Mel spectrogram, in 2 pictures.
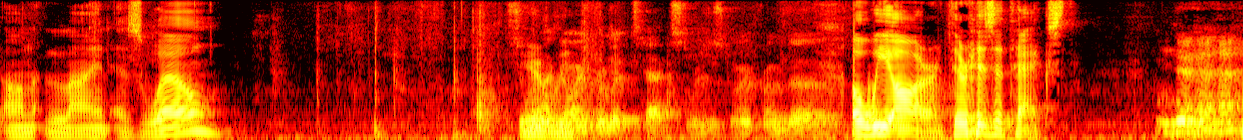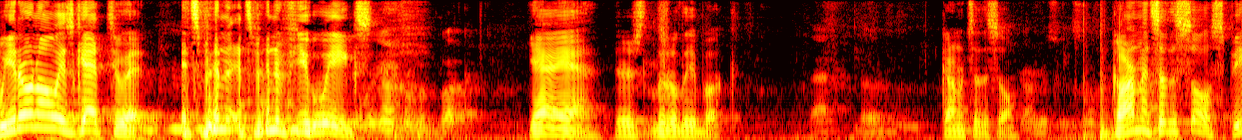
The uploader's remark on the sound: Recorded live at The Torah Center ATL on Sunday, August 13, 2023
